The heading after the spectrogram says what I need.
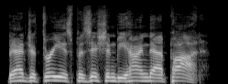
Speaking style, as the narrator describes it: Morales shouted

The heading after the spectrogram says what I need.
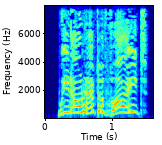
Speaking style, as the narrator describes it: Martin shouted back over his shoulder

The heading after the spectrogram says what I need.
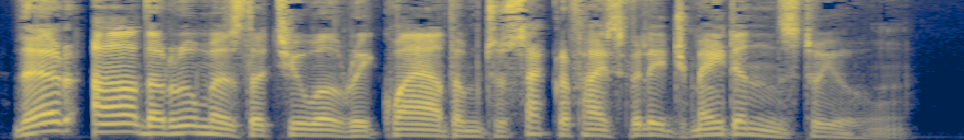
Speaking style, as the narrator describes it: he added dryly

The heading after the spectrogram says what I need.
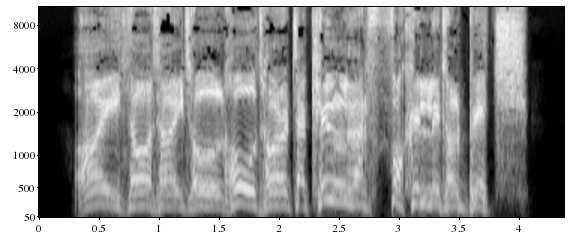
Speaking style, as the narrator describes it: Captain Karnog's voice bellowed

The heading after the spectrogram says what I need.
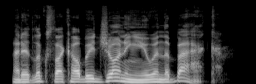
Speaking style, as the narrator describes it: Ilden's illusion shouted

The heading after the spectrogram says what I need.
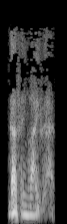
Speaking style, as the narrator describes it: Rowan whispers

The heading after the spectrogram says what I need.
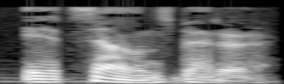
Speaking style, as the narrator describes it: he said quietly

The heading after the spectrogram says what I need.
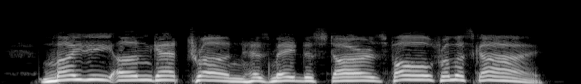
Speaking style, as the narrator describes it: the 20 guards nearest the mountain roared out aloud

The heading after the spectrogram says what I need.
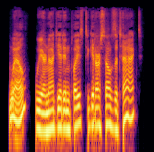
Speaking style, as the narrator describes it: Juliana said cheerfully

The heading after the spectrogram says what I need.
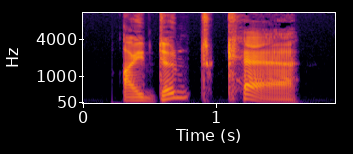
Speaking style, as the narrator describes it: said Arthur coldly

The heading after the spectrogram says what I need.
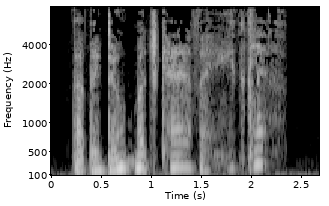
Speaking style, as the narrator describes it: I whispered back

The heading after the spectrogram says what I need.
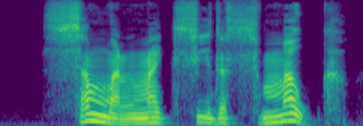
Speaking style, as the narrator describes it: Esme snarled

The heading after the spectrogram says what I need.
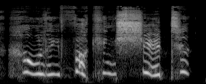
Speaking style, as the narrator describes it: Becca whimpered

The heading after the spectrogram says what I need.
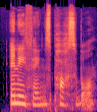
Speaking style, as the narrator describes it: Simon put in bitterly

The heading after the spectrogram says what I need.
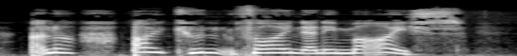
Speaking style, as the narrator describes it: he howled

